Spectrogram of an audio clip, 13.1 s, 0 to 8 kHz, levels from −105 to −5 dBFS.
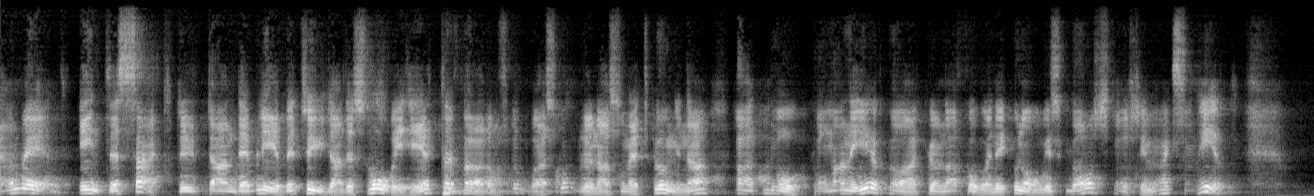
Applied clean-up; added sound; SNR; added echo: neural mask model DeepFilterNet 3.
